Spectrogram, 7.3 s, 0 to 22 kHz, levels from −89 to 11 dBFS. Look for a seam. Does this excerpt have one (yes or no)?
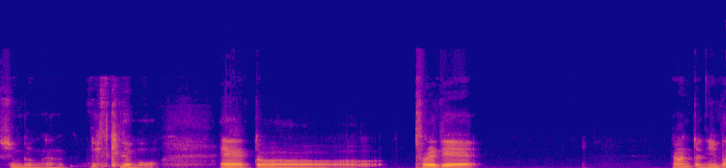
yes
